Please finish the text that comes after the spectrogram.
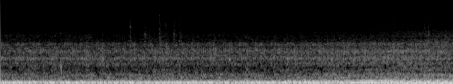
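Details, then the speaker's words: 1989 Ford F-250 with air somewhere in the fuel system: deep, uneven diesel idle with a loping, stumbling beat around three per second. It runs poorly at idle and clears when throttle is given, a rough idle from air in the fuel system. "Well, yeah, I've got air in the in the system somewhere. kind of makes it run a little"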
